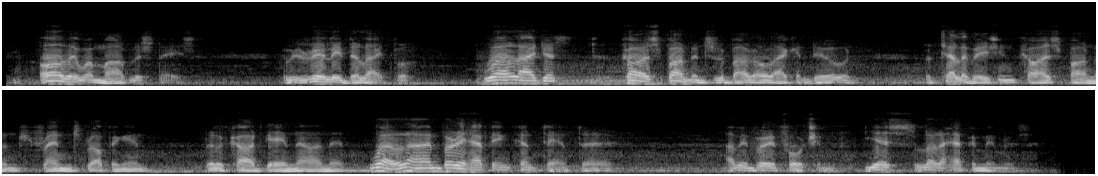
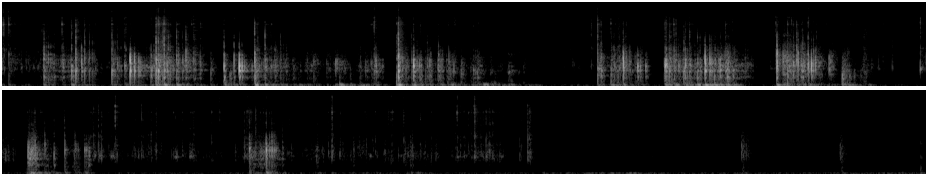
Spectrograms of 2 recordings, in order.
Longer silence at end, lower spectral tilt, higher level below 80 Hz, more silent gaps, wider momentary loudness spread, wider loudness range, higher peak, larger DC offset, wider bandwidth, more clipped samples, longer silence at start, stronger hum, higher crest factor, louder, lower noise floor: second, 0.6 s vs 0.85 s; first, -9 dB/octave vs -3.5 dB/octave; second, -58 dBFS vs -52 dBFS; neither; second, 18 LU vs 25 LU; second, 5 LU vs 20 LU; about the same, -4 dBFS vs -6 dBFS; neither; second, 6.8 kHz vs 17 kHz; neither; about the same, 0.05 s vs 0 s; neither; second, 16 dB vs 34 dB; first, -20 LUFS vs -36 LUFS; second, -54 dBFS vs -71 dBFS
